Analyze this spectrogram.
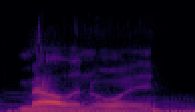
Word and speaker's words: Malinois: picture of one oh it's like Illinois Malinois Mountain law oh it's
